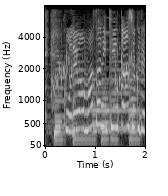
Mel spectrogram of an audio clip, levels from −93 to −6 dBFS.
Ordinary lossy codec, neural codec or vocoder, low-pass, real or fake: none; none; 7.2 kHz; real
